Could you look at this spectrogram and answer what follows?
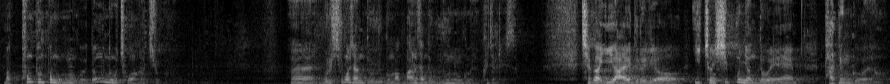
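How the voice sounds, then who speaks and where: A man's voice: on the high side, expressive, fairly quick, darkish tone, in a large hall. A man preaching a sermon as pastor in a church, urging and repeating exhortations with strong emphasis. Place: church sanctuary.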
